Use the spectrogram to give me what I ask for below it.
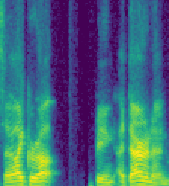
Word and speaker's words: Adharanand: It's Adharanand is how I, so the H is definitely there, whereas I, Adharanand, I do it like that. Adharanand. – Adharanand, right. – It's a rhyme with another land, Adharanand.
